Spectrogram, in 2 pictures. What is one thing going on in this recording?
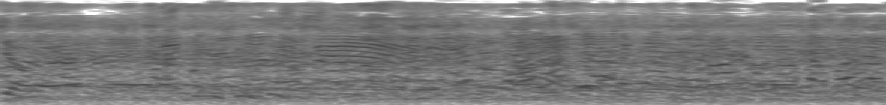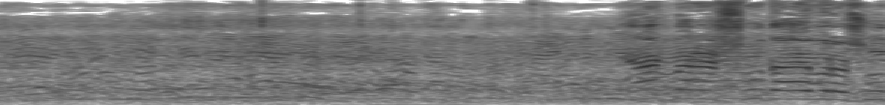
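A crowd of people chatters all around, outdoors.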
